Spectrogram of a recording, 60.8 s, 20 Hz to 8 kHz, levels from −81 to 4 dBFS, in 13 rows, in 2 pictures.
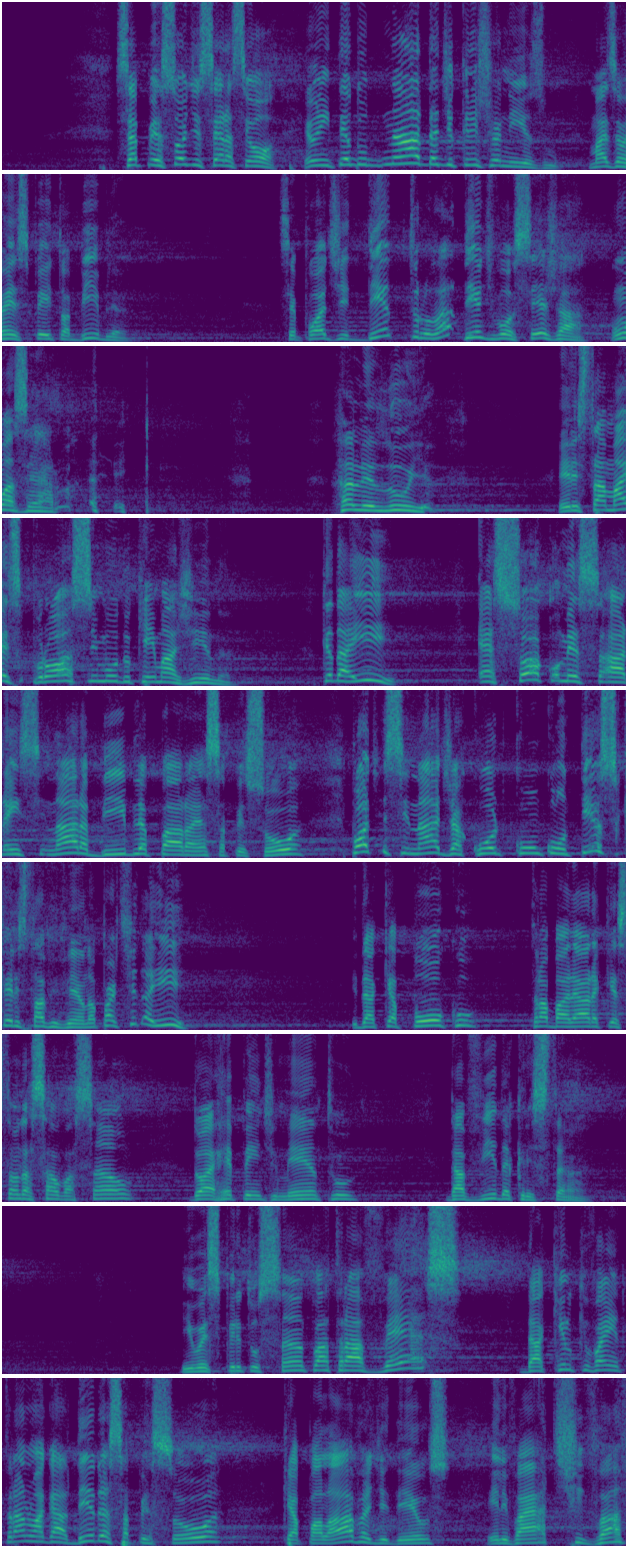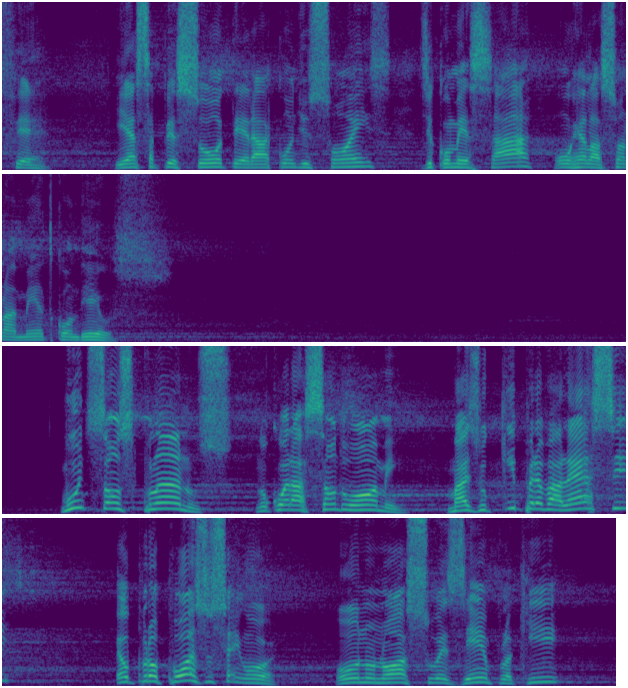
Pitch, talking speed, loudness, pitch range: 210 Hz, 135 wpm, -28 LUFS, 180-245 Hz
